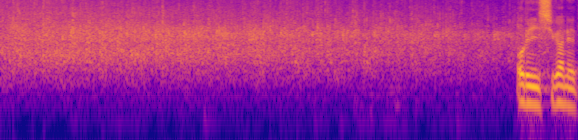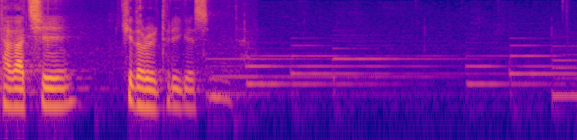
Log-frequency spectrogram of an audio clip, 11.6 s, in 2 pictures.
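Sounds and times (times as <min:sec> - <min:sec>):
crowd applauding: 0:00.0 - 0:05.8
speech: 0:05.2 - 0:08.3.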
